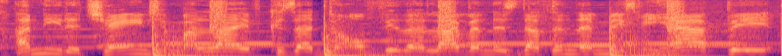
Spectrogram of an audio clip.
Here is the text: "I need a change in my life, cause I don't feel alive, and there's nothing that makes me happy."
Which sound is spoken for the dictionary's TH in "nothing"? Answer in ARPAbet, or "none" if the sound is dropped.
TH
